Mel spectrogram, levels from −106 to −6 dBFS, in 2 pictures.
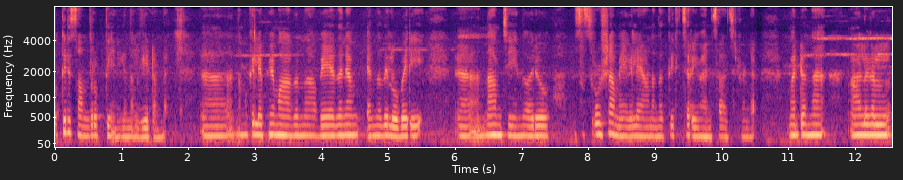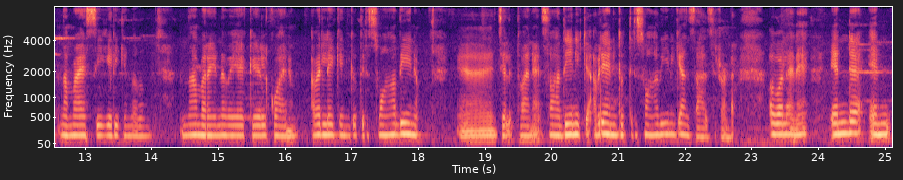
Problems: background sounds at intervals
